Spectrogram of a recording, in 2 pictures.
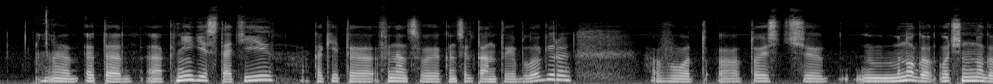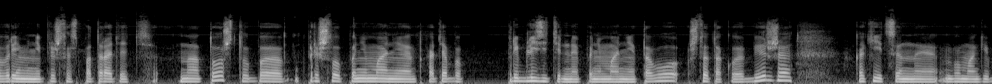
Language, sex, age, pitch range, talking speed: Russian, male, 30-49, 130-160 Hz, 100 wpm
